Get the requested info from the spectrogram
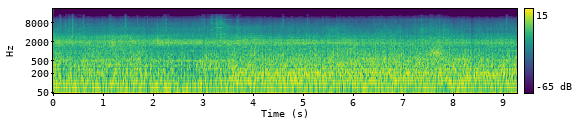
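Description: Steady rushing noise of wind over the microphone while riding a 3000 W 48 V electric dirt bike, with a faint steady whine underneath.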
